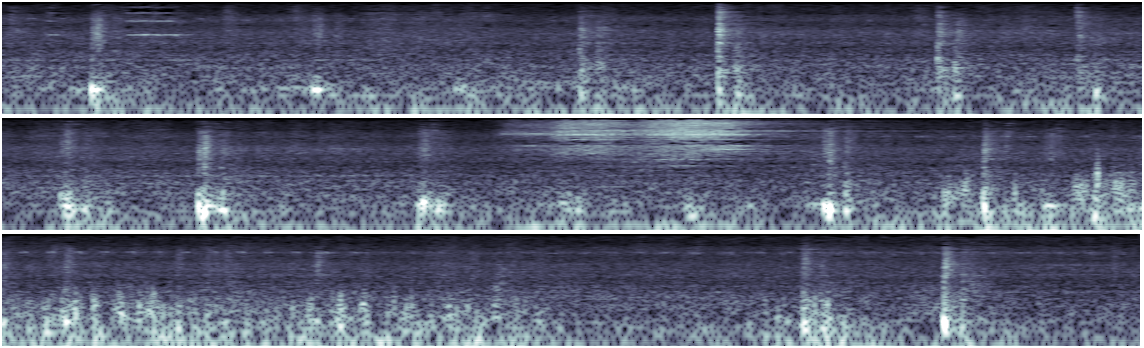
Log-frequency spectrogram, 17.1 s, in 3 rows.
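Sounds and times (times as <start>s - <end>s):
train wheels rumbling on track: 0.0s - 17.0s
brief hiss: 8.2s - 9.8s.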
